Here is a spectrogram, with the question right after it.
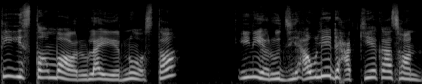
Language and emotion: Nepali, disgusted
